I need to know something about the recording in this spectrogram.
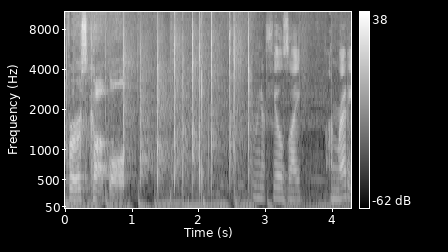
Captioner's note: everyone applauding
